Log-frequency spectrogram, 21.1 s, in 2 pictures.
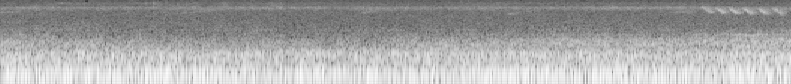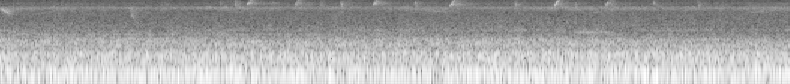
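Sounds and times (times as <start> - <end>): small bird chirps: 8.9 - 11.4, 13.4 - 21.0.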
